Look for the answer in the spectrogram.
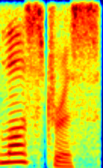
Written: lustrous

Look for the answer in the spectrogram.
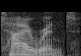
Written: tyrant

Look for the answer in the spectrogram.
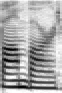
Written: bombard

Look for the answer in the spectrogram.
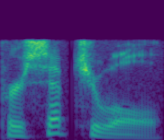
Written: perceptual

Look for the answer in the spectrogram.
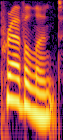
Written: prevalent

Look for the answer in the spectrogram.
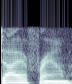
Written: diaphragm

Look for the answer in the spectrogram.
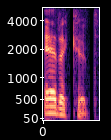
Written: etiquette

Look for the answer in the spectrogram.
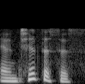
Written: antithesis

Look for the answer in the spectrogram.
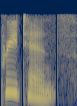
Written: pretence

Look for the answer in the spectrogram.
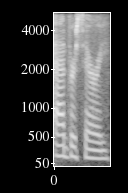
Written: adversary

